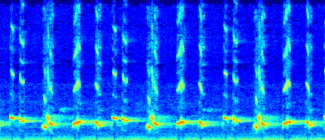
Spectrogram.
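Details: Sooty-headed bulbul lure song with bright whistled chirps that bend up and down, given in quick pairs and triplets at roughly one phrase per second.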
